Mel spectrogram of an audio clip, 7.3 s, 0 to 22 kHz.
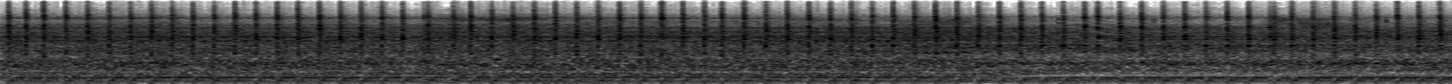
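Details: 2014 Echo PB-500T backpack blower, 50.8 cc two-stroke, built August 2014 and used last week, started on choke with primes. A loud, steady two-stroke buzz holds even speed with no stumbles or surging; it runs strong and healthy.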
